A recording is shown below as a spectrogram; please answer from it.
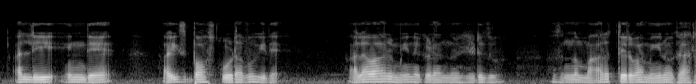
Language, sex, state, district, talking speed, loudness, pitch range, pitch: Kannada, male, Karnataka, Bangalore, 105 wpm, -17 LUFS, 100-115 Hz, 105 Hz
